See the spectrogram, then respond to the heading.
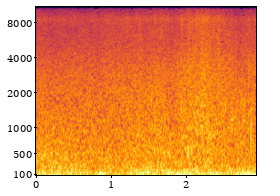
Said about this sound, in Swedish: Vi är vid Tjurpannan i norra Bohuslän. Det är öppet hav ut mot en ensam fyr och vågorna slår in mot stenstranden. Havets krafter är tydliga här.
